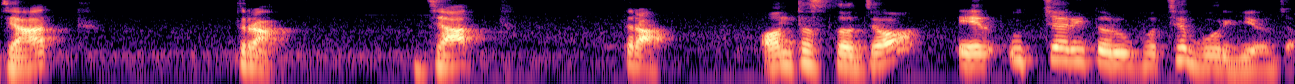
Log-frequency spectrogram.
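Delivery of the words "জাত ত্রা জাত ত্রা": যাত্রা broken into জাত and ত্রা with pauses between; split into syllables. Shown as a demonstration. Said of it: "তখন আমার লিখতে হবে জাত". (যাত্রা ভেঙে: জাত... ত্রা)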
